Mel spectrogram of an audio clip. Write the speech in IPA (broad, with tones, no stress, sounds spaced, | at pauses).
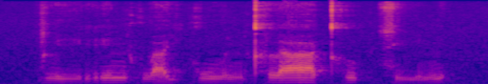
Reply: k l iː˨˩ r i˥˩ n k w a˨˩ j k w u˨˩ n kʰ l aː˥˩ kʰ u˥˩ k̚ s i˩˦ n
